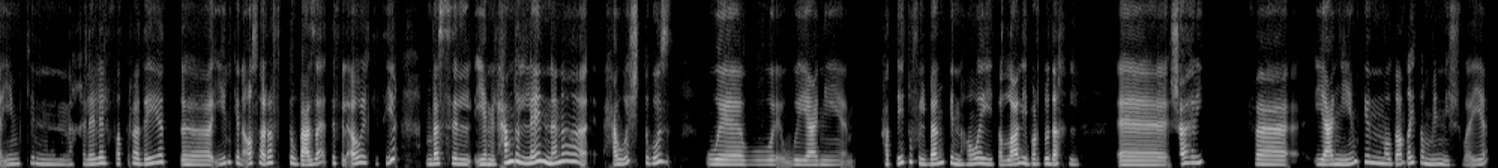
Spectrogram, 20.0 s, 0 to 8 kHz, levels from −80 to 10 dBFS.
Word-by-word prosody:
يمكن 235 +3 -7 0.4
خلال 220 +3 -3
الفترة 255 0 -3
ديّة 270 +8 -1 0.2
آآ، 205 -1 0
يمكن 270 +3 -5
آه، 245 - +2
صرفت 280 +2 +1
وبعزقت 230 +3 +4
في 260 - -13
الأول 275 +5 +1
كتير، 260 - -3 0.4
بس 245 +3 +2
ال 220 -5 0
يعني 215 0 +1
الحمد 290 - +5
لله 280 0 +4
إن 320 -9 +5
أنا 340 +4 +2 0.2
حوشت 230 - -2
جزء، 310 +6 -1 0.4
و 220 0 0 0.3
و 205 0 -8 0.3
ويعني 200 -1 -2 0.4
حطيته 250 +9 -2
في 295 - -11
البنك 230 +6 +3
إن 220 -5 0
هو 215 +4 -2
يطلّع 220 -3 +2
لي 260 +1 -1
برضو 230 +1 -2
دخل 220 -2 0 0.5
آآ، 190 -1 +3
شهري، 280 +6 0 0.6
ف - - -36 0.8
يعني 215 0 +4
يمكن 325 +4 -3
الموضوع 235 -3 0
ده 260 +3 -1
يطمني 230 -8 -4
شوية. 215 - -9
235 Hz, 125 wpm, -22 LUFS, 210-270 Hz, 0.8 s, الحمد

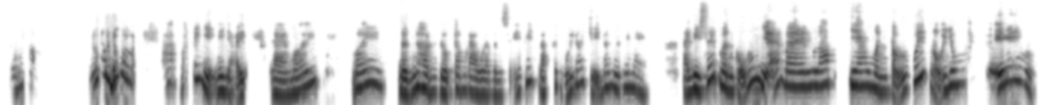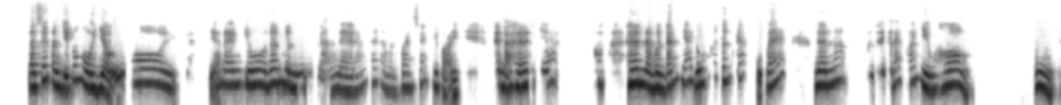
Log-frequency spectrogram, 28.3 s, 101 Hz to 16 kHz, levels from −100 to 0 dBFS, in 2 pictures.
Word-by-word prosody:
đúng 210 +5 -11 0.9
rồi, 360 0 +3
đúng 300 - +8
rồi, 350 -8 -1 0.4
đó, 300 - -13
bắt - - -15
cái 355 - +2
nhịp 205 -8 +2
như 200 0 +4
vậy 160 +4 0 0.3
là 170 -2 -2
mới 235 - -1 0.4
mới 260 +3 -1 0.2
định 185 +1 +3
hình 225 -5 +2
được 180 -2 +1
trong 210 -1 -5
đầu 180 -3 -4
là 170 - -5
mình 165 -1 -7
sẽ 165 - -24 0.2
thiết 310 +1 -1
lập 180 -2 -5
cái 255 - -9
buổi 195 - -3
nói 280 +3 -4
chuyện - - -4
nó 235 - -4
như 225 -3 -2
thế 235 0 -4
nào. 215 -6 -5 0.5
Tại 185 -1 -2
vì 215 -2 +8
sếp 330 - +2
mình 240 -5 +4
cũng 320 +12 +3
dã 425 -10 +3
man 250 -1 +1
lắm, 270 +2 0 0.2
giao 255 -1 +2
mình 205 -5 -1
tự 195 - -1
quyết 380 +8 +6
nội 205 - -1
dung 265 +1 +2
nói 285 - -14 0.4
chuyện! 325 -5 +5 0.9
Là 240 0 +2
sếp 335 +8 0
mình 260 -2 +4
chỉ 205 - +6
có 345 - -2
ngồi 245 -8 +4
dự 225 - +5 0.3
thôi, 290 -5 -2 0.4
dã - - -3
man 270 0 -2
chưa? 270 0 +3
Nên 290 +2 +1
mình 245 -5 +4 0.3
nặng 195 +4 -10
nề 200 -2 -3
lắm, 230 +7 -10
thế 300 - -12
là 240 - -12
mình 205 -3 -11
quan 235 0 -6
sát 275 +4 -13
như 245 - -1
vậy. 175 -2 -4 0.5
Ê, 255 - +1
mà 245 - +3
hên 250 0 +2
nha, 265 0 -1 0.6
ờ, 285 -1 -7 0.4
hên 285 0 +7
là 260 -3 +4
mình 225 -1 +4
đánh 260 +9 -2
giá 305 0 -5
đúng 265 +3 +4
cái 375 - -24
tính 315 +1 -1
cách 370 +2 -13
của 450 - +2
bác 280 - -1 0.4
nên 260 +1 +3
á 315 - 0 0.4
mình 420 - -7
để - - -7
cho - - -7
bác 310 +4 -7
nói 325 +3 -5
nhiều 220 -5 +4
hơn, 250 -2 0 0.9
ừm, 235 -7 +3
255 Hz, 205 wpm, -23 LUFS, 215-290 Hz, 0.9 s, đúng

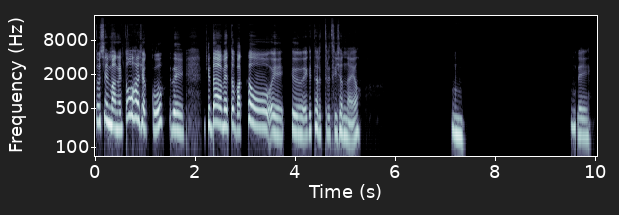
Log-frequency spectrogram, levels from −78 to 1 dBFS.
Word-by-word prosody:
또 280 -1 +1
실망을 245 -10 +4
또 365 +2 +4
하셨고 250 -5 +2
네. 200 -2 +1 0.5
그다음에 260 -2 +4
또 245 +2 0
마카오 225 - +1
예 170 -3 -2 0.2
그 180 -4 0
에그 195 +4 -4
타르트를 180 -5 -4
드셨나요? 175 -3 -4 1.8
음. 165 -7 -1 2.1
음 230 -2 -7
네. 160 -3 -6
210 Hz, 190 characters per minute, -16 LUFS, 175-245 Hz, 2.1 s, 실망을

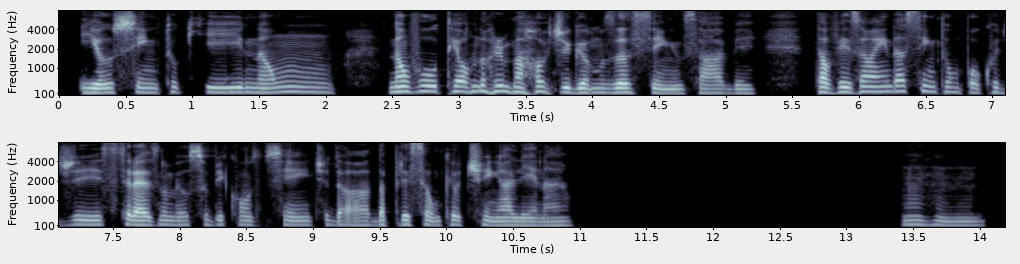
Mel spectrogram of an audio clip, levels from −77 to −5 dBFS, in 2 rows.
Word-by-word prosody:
E 150 -1 -1
eu 145 +1 +4
sinto 155 +1 +4
que 160 +1 -2
não 160 +1 -4 0.4
não 175 +2 +4
voltei 185 0 0
ao 175 - +2
normal 180 -2 0
digamos, 150 -1 0
assim, 140 -3 +3
sabe? 135 -1 -4 0.4
Talvez 165 0 +2
eu 180 - +1
ainda, 180 +2 +1
sinta 180 -3 0
um 165 - -10
pouco 155 +2 -6
de 150 +3 -1
estresse 145 0 +3
no 150 - -6
meu 140 0 -6
subconsciente 145 -2 -1
da 140 -1 -4
da 145 +2 -3
pressão 150 -2 +2
que 135 - -11
eu 150 - -1
tinha, 130 -1 +2
ali, 125 -1 -3
né? 125 +1 -8 2.5
Uhum. 130 -3 -11
150 Hz, 135 wpm, -24 LUFS, 140-165 Hz, 2.5 s, eu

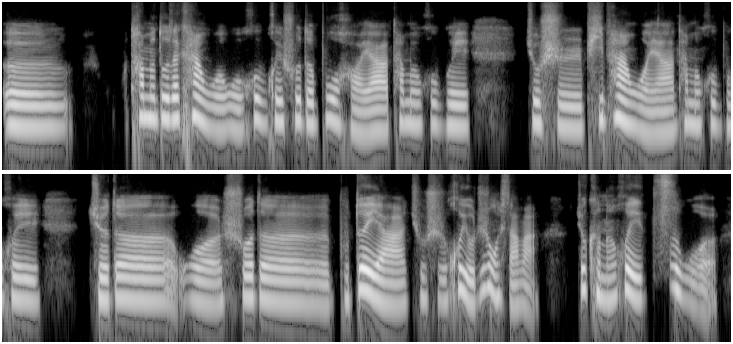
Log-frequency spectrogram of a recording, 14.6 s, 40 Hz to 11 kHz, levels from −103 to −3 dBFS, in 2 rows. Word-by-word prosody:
呃， 175 -1 +2 0.6
他 235 - +2
们 230 -1 +3
都 230 -1 +4
在 225 0 +6
看 230 -4 +3
我， 160 -2 -2
我 160 -2 -3
会 220 +7 -1
不 200 - -7
会 205 +1 -1
说 215 0 -2
得 195 -2 0
不 215 +2 -2
好 155 -7 -4
呀， 155 +2 +3
他 195 - -6
们 190 -1 -3
会 185 +1 -8
不 175 - -18
会 175 -2 -1 0.6
就 200 - 0
是 170 -3 -1
批 220 - -2
判 210 -4 +4
我 155 -3 -2
呀， 145 +1 0
他 195 +5 -8
们 185 -1 -3
会 190 - -7
不 175 0 -11
会 170 -2 -1 0.5
觉 170 -2 +1
得 170 -2 +2
我 155 -3 -2
说 180 +3 -1
得 155 -4 0
不 170 - -10
对 225 +1 +8
呀， 145 -4 +3
就 175 +3 -12
是 165 -2 -7
会 220 +8 0
有 155 - +2
这 230 - -6
种 235 -7 0
想 140 -5 -4
法。 - - -5 0.4
就 235 - 0
可 200 - -2
能 175 0 -3
会 190 -5 +4
自 250 - -3
我 150 - -5
175 Hz, 220 characters per minute, -24 LUFS, 160-195 Hz, 0.6 s, 对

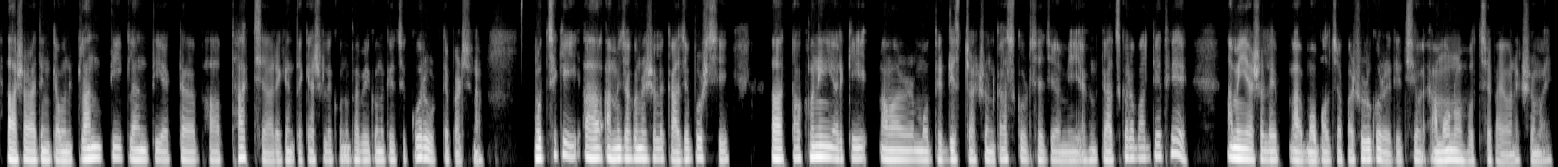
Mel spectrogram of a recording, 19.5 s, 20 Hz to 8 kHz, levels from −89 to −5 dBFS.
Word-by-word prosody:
আ - - +6
সারাদিন 115 -2 +2
কেমন 105 -1 +2
ক্লান্তি, 140 +2 +3
ক্লান্তি 120 0 +1
একটা 115 +1 -5 0.3
ভাব 105 -1 -4 0.2
থাকছে। 140 -5 0
আর 95 - -5
এখান 110 +1 -3
থেকে 110 +1 -8
আসলে 115 -1 -7
কোনভাবেই 120 -4 -2
কোন 110 - 0
কিছু 115 +2 -4
করে 145 -1 +4
উঠতে 110 0 -7
পারছি 95 -1 -7
না। - - -4 0.7
হচ্ছে 135 +5 +3
কি, 180 - +2 0.3
আ - - +6 0.2
আমি 130 -1 +6
যখন 130 0 +3
আসলে 130 0 -2
কাজে 110 +3 0
বসছি 135 -4 -2 0.7
আ - - +8 0.2
তখনই 150 +3 +6
আর 125 - 0
কি 135 - 0 0.4
আমার 120 0 +4 0.3
মধ্যে 115 +2 -2
distraction 115 -1 -2
কাজ 120 0 -1
করছে, 120 0 -4
যে 115 - -4
আমি 105 0 -2
এখন 110 +2 -3
কাজ 110 0 +1
করা 140 -1 0
বাদ 140 - -2
দিয়ে, 160 0 0
রেখে 200 -1 -1
দিয়ে 140 - 0 0.6
আমি 135 -1 +10
আসলে 115 -1 0 0.2
মা 115 - +3 0.2
মোবাইল 105 +1 -1
চাপা 110 -1 -5
শুরু 125 -1 +3
করে 115 -6 +1
দিচ্ছি। 100 -2 -9
অ - - -2 0.2
এমনও 115 +1 +5
হচ্ছে 100 0 -9
ভাই 95 -3 -5
অনেক 110 +5 -7
সময়। 100 +2 -5
120 Hz, 180 wpm, -20 LUFS, 110-130 Hz, 0.7 s, আমি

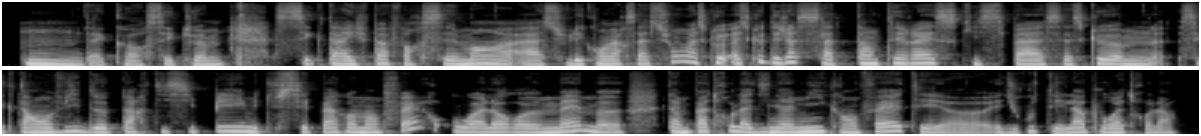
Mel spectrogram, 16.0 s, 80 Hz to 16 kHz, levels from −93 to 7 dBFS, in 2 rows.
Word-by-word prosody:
Mmh, 180 -4 +4
d'accord. 150 0 -5
C'est 165 - -4
que, 170 - -3
hem, 165 0 +1 0.3
c'est 190 - -6
que - - -16
tu 200 - +1
arrives 180 -1 +2
pas 200 0 +1
forcément 190 0 +1
à 170 - +1 0.2
à 165 - 0
suivre 180 +2 -7
les 180 - +3
conversations? 190 +9 -1
Est-ce 255 - -1
que 240 - +3
est-ce 210 -2 -1
que 295 - 0
déjà 260 0 +2
ça 220 -8 -1
t'intéresse 215 +3 +1
ce - - -10
qui 190 - -6
se 180 - -11
passe? 185 0 0
Est-ce 175 0 -3
que, 205 0 0
hem, 175 -3 +2
c'est - - -8
que - - -17
tu 190 - 0
as - - +4
envie 190 +4 +2
de 180 -2 +2
participer, 190 +4 -3
mais 190 -3 +3
tu 195 - -20
sais 185 - -3
pas 185 +1 -2
comment 190 -1 +2
faire? 305 - -4
Ou 200 -2 +1
alors, 185 0 +1
heu, 175 0 +1
même, 210 +5 +3
heu, 175 0 -1 0.3
tu - - +1
aimes 180 -2 +4
pas 205 - +3
trop 225 - -5
la 195 -3 +3
dynamique, 190 +2 +4
en 170 -1 0
fait 220 +5 0
et 85 -1 0
heu 75 +1 -6
et - - -4
du 155 0 -6
coup 215 - -3
tu 180 - -4
es 165 - -1
là 185 +3 +2
pour 185 -2 0
être 165 - -5
là? 85 -1 -6
185 Hz, 250 wpm, -24 LUFS, 175-205 Hz, 0.3 s, Mmh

